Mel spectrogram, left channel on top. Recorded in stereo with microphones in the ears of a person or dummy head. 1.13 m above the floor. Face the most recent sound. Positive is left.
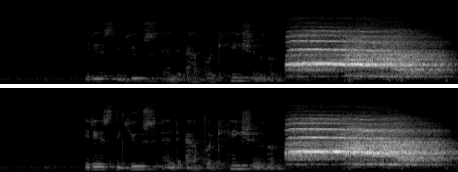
turn(degrees=-60)  # may be behind; listen again after turning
